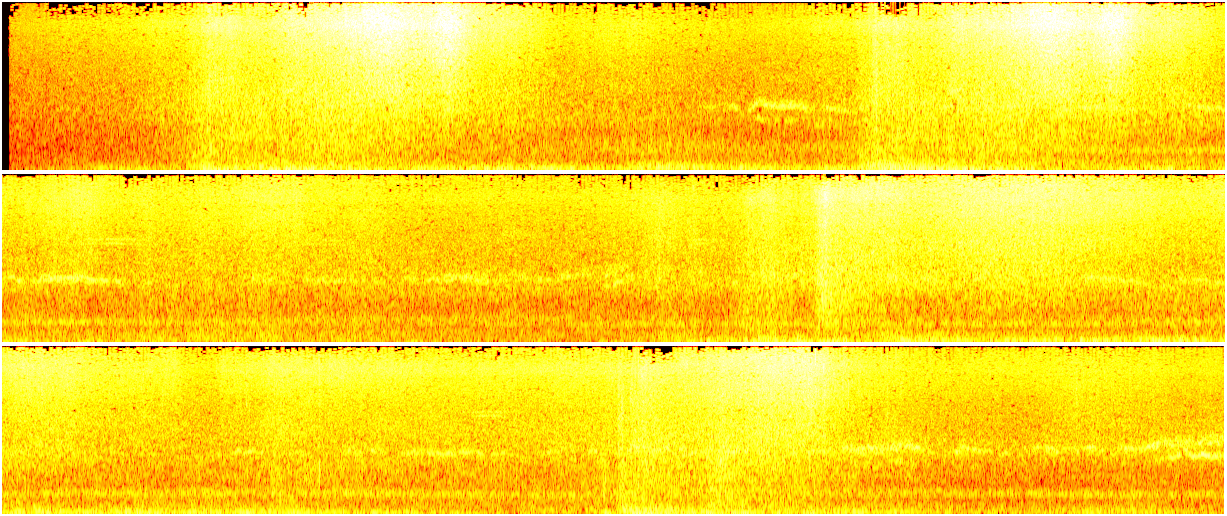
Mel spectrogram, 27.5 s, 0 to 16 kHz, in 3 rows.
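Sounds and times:
heavy surf in a sea storm: 0:00.1 - 0:27.5
screaming wind in a sea storm: 0:00.8 - 0:27.5.

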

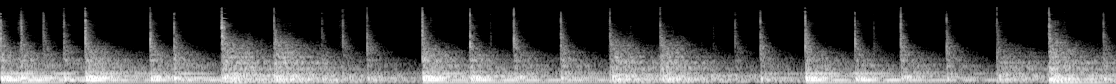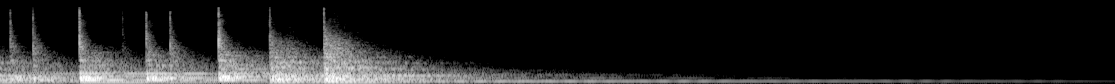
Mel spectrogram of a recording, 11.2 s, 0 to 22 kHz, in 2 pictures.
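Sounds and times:
thin tom drum rhythm: 0:00.0 - 0:07.9.

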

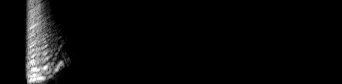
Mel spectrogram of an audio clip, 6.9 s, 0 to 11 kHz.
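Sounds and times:
pop-up electric element bouncing: 0:00.6 - 0:01.3.

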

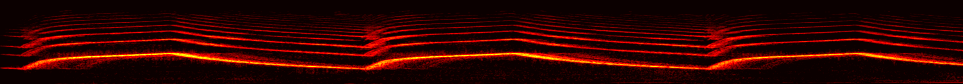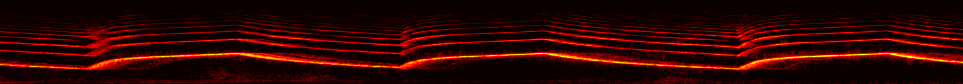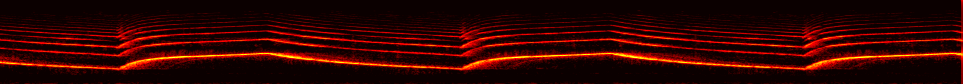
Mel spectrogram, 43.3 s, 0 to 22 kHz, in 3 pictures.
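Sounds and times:
police siren of various types from an idling car: 0:00.0 - 0:43.3.

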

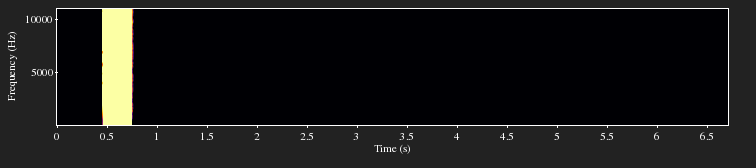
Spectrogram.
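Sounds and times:
electronic flash double beep: 0:00.5 - 0:00.7.

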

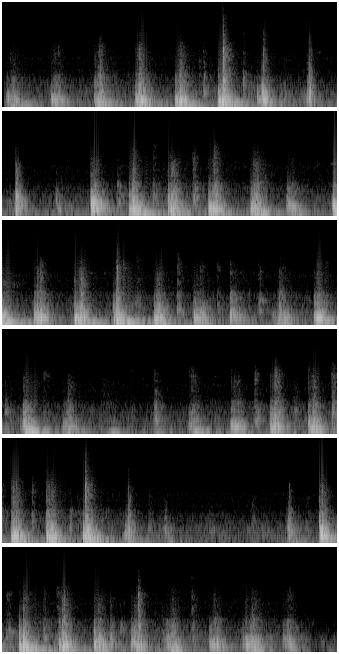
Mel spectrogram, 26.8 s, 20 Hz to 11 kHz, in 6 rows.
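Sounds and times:
female footsteps walking on stairs: 0:00.0 - 0:20.3, 0:21.2 - 0:26.4.

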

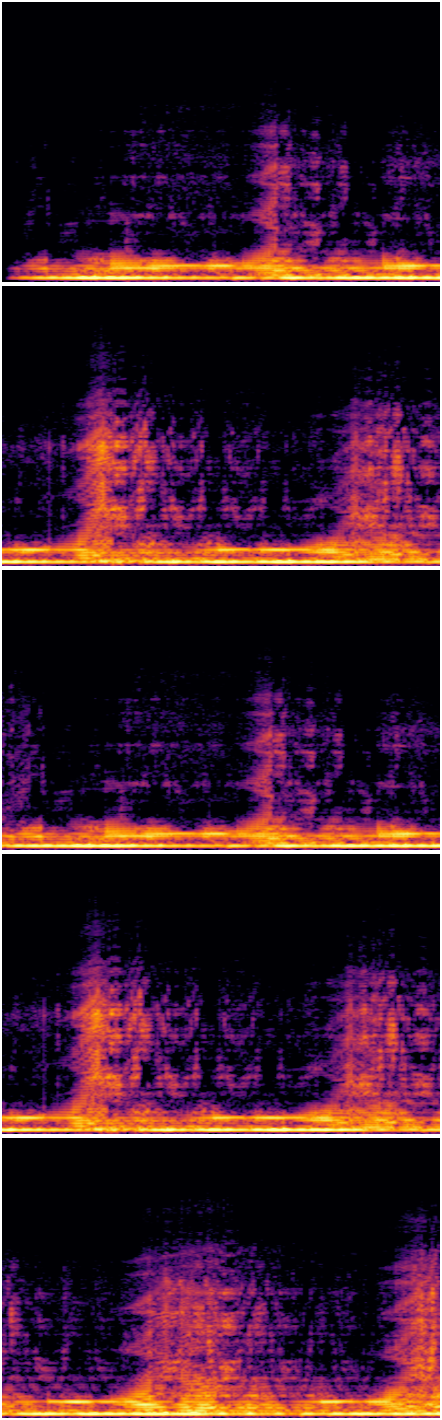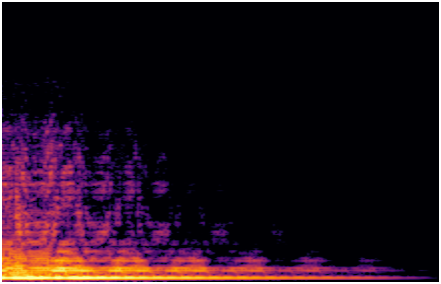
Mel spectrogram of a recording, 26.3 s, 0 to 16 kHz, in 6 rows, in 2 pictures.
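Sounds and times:
low pulsing machine echo: 0:00.0 - 0:25.6.

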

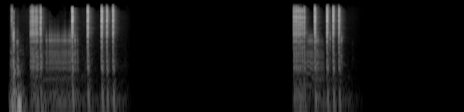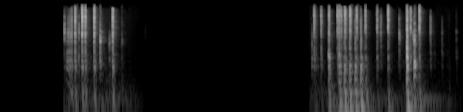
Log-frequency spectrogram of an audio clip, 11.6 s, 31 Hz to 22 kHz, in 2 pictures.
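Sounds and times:
office chair creaking: 0:00.2 - 0:01.5, 0:03.7 - 0:04.3, 0:09.8 - 0:11.2.

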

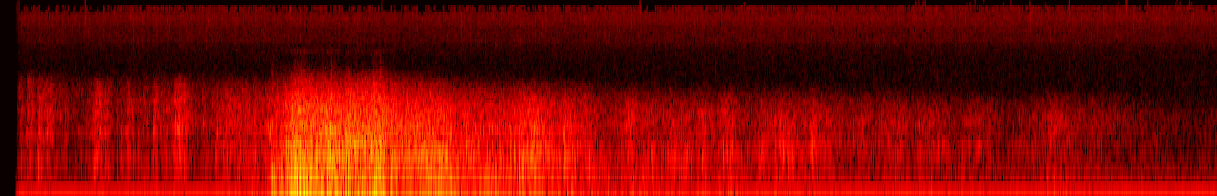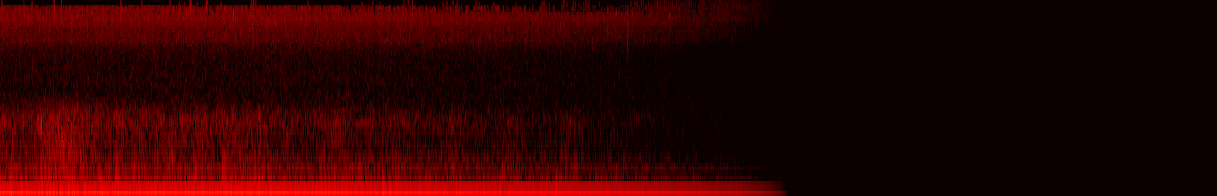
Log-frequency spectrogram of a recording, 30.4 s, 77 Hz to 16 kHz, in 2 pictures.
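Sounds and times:
distant thunder: 0:00.2 - 0:18.7.

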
